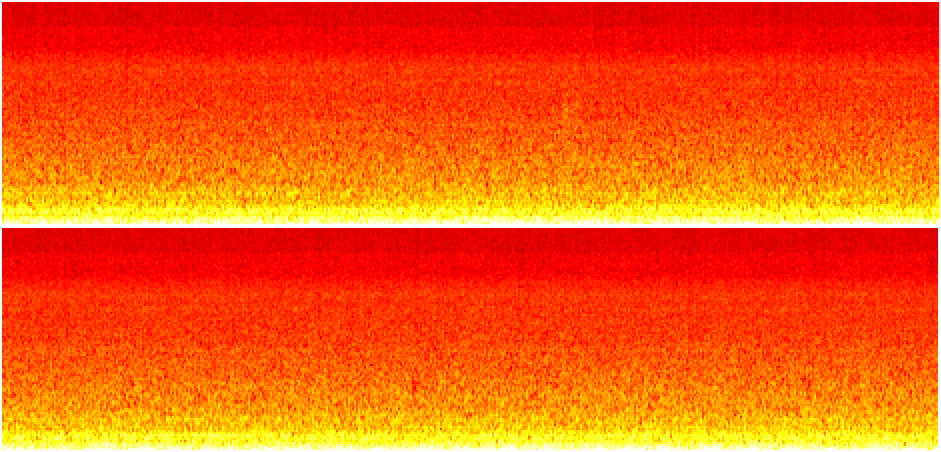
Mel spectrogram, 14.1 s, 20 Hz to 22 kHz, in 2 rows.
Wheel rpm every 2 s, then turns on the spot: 0, 0, 0, 0, 0, 0, 0.
none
